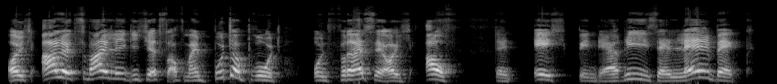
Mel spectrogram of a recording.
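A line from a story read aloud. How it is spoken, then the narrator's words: Roaring. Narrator (German): brüllte an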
